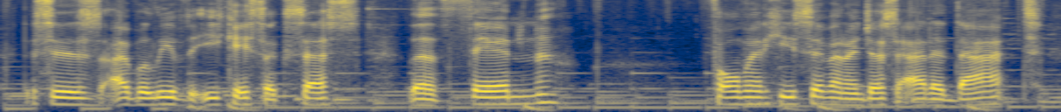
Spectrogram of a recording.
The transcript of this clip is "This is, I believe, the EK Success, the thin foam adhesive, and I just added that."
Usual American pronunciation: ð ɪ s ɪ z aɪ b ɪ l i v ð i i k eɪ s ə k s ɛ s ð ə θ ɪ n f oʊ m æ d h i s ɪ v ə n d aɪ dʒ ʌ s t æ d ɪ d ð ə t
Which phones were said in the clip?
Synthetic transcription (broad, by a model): ð ɪ s ɪ z aɪ b ɪ l i v ð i i k eɪ s ə k s ɛ s ð ə θ ɪ n f oʊ m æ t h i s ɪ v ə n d aɪ dʒ ʌ s t æ d ɪ d ð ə t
